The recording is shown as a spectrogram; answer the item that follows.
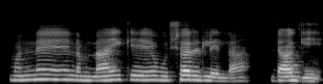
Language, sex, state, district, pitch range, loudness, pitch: Kannada, female, Karnataka, Shimoga, 175-210 Hz, -21 LUFS, 195 Hz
